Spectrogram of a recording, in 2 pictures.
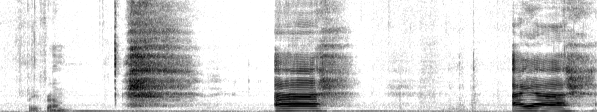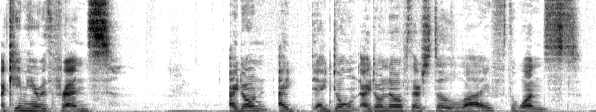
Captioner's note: sighs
